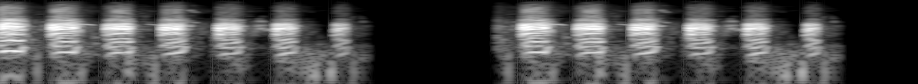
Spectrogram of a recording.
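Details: Duck uttering two matching runs of about seven harsh, nasal quacks, each run starting loud and tapering off, separated by a silent gap of under a second.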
